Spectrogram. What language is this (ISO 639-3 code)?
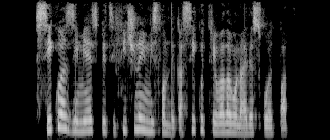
mkd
